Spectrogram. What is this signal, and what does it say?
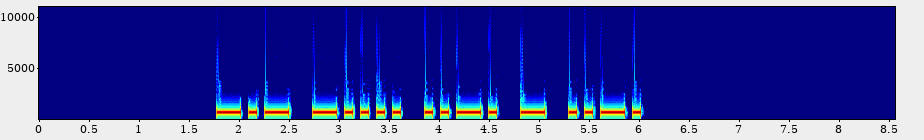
Morse code, heard as a keyed tone, about 15 wpm, 700 Hz. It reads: K6FTF
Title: USA Call Signs - 5 Characters - Repeated 3x - 15wpm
